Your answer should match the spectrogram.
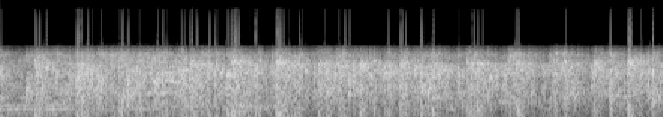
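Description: Audience applauding: dense, steady clapping that starts right as the last note of the music dies away.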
